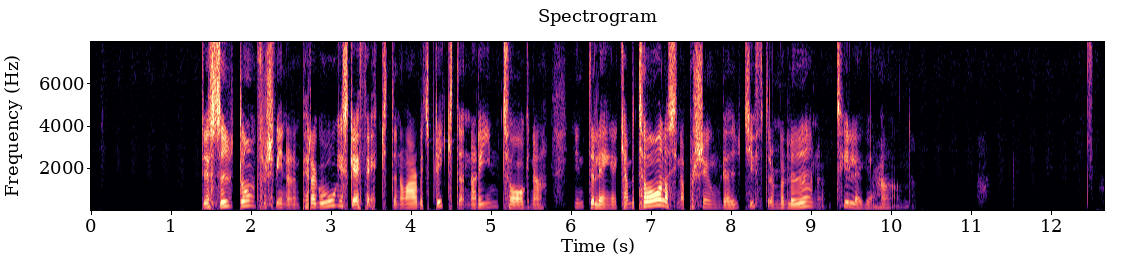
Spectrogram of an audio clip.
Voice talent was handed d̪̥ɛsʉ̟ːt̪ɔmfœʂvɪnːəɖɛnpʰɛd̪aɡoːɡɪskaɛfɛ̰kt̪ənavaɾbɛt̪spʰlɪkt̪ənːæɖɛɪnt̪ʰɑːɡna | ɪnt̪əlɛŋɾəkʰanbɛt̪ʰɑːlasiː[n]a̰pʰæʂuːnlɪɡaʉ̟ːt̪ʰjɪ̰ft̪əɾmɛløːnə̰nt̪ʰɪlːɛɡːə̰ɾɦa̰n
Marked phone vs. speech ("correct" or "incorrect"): correct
